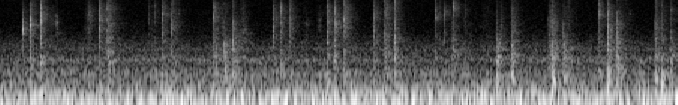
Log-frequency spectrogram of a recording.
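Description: Long acrylic nails tap the front cover of the closed, solid hardcover novel "The Hacienda", held upright in its glossy paper dust jacket. Quick, light, irregular clicking taps with bright, short ticks sit over a steady low hum, and the whole clip stays quiet.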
